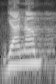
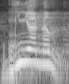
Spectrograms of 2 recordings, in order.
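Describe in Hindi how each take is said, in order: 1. यह कठोर g-y ध्वनि से शुरू होता है। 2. यह नासिक j-y ध्वनि से शुरू होता है। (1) "इट इज रॉन्ग, ना इसमें गा है ना इसमें या है" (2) "जा और या नाक से आएगा, ज्ञानम, ये सही है"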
